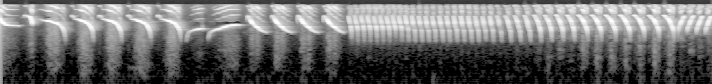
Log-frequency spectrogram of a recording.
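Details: Canary in full, long-running song used as a master tutor and to prompt other canaries: series of loud descending whistled sweeps, then a rapid trilled rattle of many fast repeated high notes, clear and bright.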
